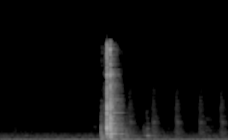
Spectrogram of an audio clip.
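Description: A switch clicks sharply in a train cab.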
